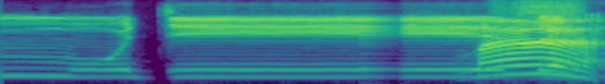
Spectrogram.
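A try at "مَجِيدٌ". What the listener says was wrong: Bukan Majid. Majid bukan Mujid.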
